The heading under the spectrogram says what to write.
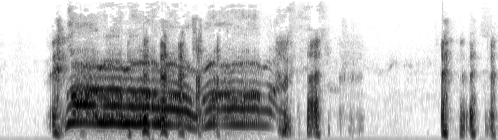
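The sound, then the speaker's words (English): A man screaming along to a song lets out a long, loud, strained scream lasting a couple of seconds, followed by a few short vocal bursts and sharp clicks, with no music behind it. “And I was just screaming through the whole thing.”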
